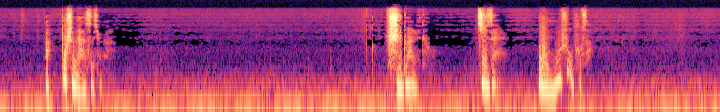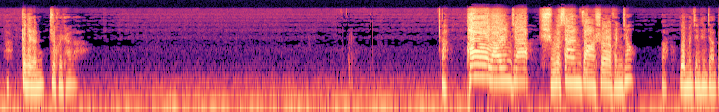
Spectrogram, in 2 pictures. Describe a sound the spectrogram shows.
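An elderly man speaks calmly and slowly, close by, with long pauses.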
